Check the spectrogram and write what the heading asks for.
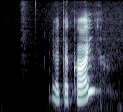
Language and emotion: Russian, positive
